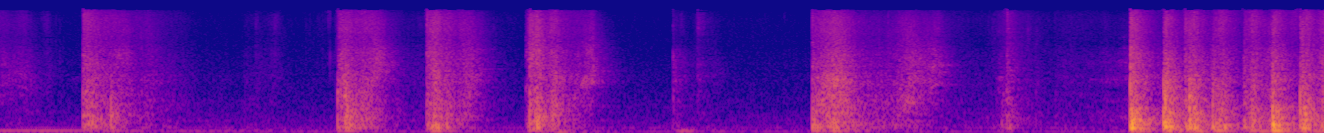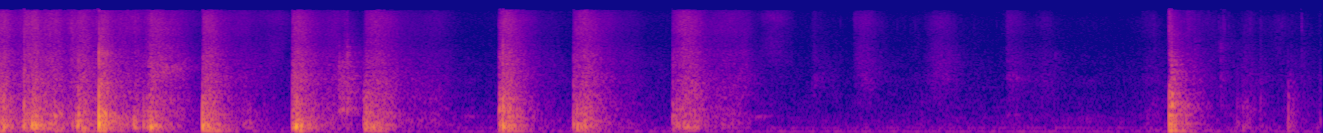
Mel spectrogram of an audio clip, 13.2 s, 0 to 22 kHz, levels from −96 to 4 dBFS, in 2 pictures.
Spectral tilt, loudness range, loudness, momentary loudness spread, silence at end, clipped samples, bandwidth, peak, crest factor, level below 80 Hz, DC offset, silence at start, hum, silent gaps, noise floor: -5.5 dB/octave; 12 LU; -34 LUFS; 23 LU; 0.15 s; under 0.1%; 16 kHz; -6 dBFS; 30 dB; -54 dBFS; under 0.1%; 0 s; none; none; -65 dBFS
